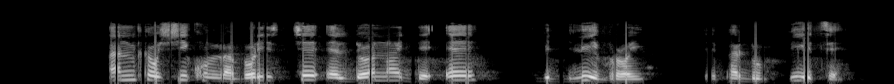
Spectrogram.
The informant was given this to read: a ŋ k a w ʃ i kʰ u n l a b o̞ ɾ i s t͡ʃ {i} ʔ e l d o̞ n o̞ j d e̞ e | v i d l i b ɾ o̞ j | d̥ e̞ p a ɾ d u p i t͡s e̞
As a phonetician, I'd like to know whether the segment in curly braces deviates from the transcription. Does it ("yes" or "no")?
yes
